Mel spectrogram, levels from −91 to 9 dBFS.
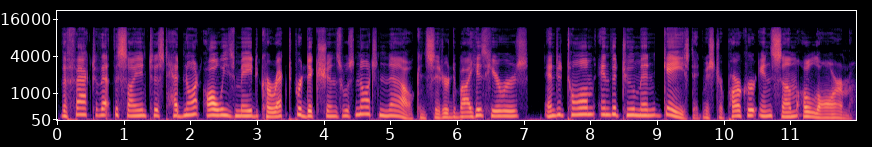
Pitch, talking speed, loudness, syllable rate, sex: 180 Hz, 155 wpm, -18 LUFS, 3.7 syllables/s, male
